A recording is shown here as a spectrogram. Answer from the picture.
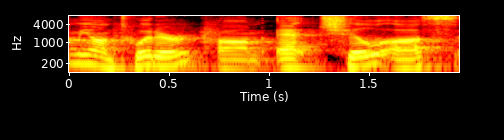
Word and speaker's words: Chilous: on twitter um at chill us that's how you pronounce my last name it's c-h-i-l-l c-h-i-l-l-underscore us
